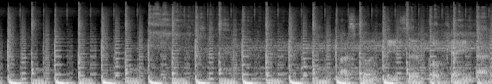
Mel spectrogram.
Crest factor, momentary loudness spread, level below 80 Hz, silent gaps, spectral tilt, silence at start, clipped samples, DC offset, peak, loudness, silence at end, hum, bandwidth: 10 dB; 2 LU; -12 dBFS; none; -5.5 dB/octave; 0 s; under 0.1%; under 0.1%; 0 dBFS; -13 LUFS; 0 s; none; 19.5 kHz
